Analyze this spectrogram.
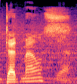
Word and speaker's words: deadmau5: this one is I'll even know how to pronounce the name ass DeadMau is a dead mouse it's dead mau5 deadmau5 you see [ __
